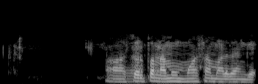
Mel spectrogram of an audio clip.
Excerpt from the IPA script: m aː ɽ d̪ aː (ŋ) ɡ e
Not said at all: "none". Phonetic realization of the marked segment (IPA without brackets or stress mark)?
ŋ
